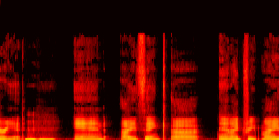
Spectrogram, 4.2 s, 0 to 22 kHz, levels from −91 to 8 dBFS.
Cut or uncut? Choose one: cut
